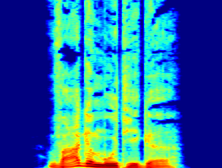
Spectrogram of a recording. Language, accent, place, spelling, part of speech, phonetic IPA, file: German, Germany, Berlin, wagemutige, adjective, [ˈvaːɡəˌmuːtɪɡə], De-wagemutige.ogg
- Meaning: inflection of wagemutig: 1. strong/mixed nominative/accusative feminine singular 2. strong nominative/accusative plural 3. weak nominative all-gender singular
